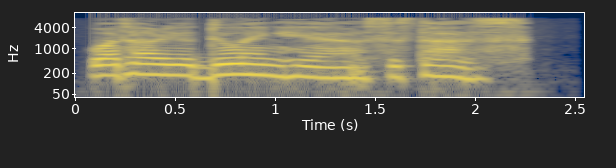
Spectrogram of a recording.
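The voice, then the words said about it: Deep accented male voice. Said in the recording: “his wonderful accent and deep voice”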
